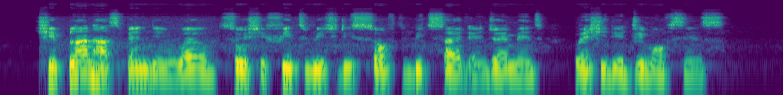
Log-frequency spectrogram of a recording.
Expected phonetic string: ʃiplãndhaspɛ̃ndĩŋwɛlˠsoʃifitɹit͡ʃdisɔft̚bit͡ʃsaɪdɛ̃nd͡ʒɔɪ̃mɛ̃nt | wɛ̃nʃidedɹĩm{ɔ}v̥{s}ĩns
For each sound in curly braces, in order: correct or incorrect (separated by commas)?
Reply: correct, correct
